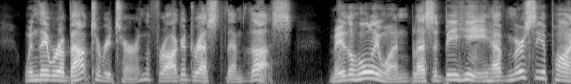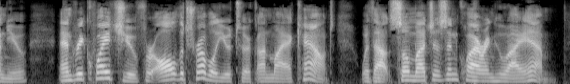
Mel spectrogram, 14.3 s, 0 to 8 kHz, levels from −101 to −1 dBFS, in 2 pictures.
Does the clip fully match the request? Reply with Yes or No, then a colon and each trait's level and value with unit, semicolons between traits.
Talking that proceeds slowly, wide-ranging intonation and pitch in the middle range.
No: average, 175 wpm; wide, 6.2 semitones; medium, 145 Hz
